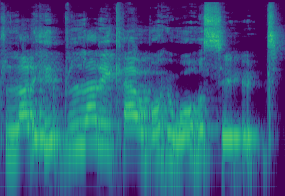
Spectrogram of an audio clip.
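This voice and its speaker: A young woman with a high voice chats as a podcast co-host from an echoey room. Her delivery is very lively, swinging widely in pitch, with a playful, exclamatory streak. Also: takes it slowly, slight background noise. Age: young adult. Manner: excitable, jokey, exclamatory. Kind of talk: casual chat. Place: echoey room in a newly moved-into home.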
